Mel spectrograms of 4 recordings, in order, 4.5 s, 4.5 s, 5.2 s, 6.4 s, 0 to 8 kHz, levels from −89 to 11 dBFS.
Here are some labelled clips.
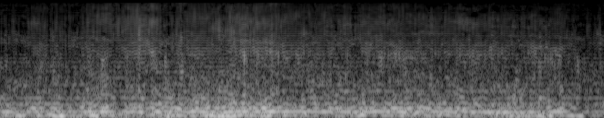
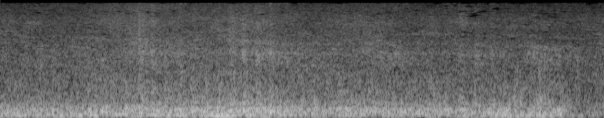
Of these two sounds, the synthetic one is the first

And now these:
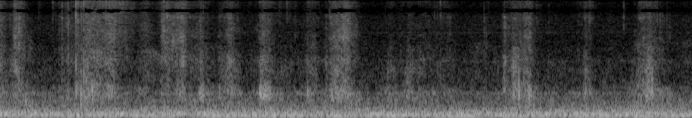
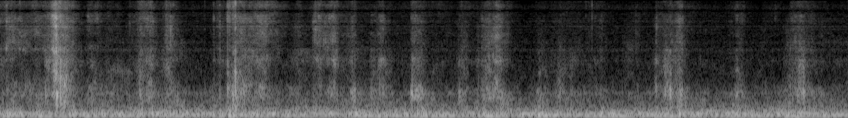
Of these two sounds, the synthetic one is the second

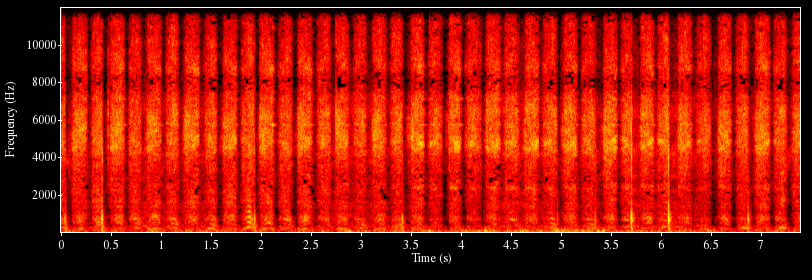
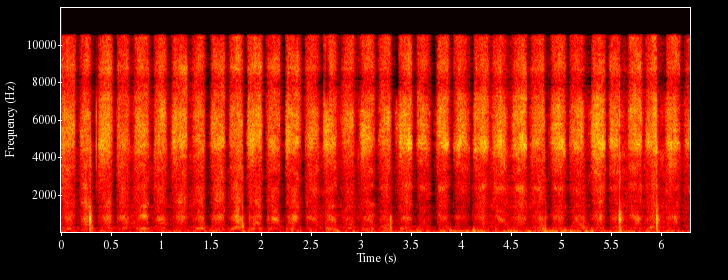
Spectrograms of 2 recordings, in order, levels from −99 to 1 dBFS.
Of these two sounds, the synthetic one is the second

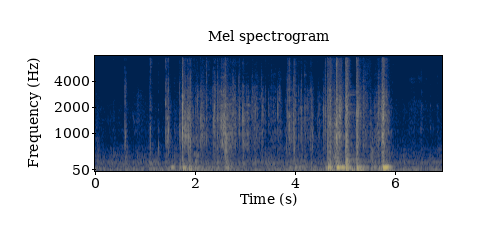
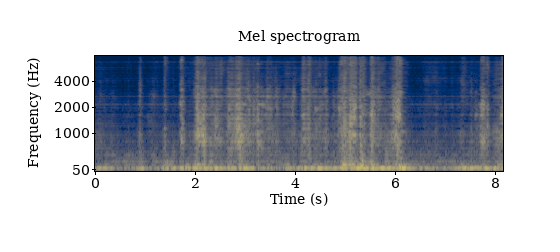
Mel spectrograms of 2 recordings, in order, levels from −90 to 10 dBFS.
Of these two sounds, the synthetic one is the second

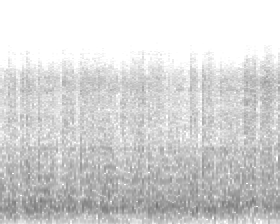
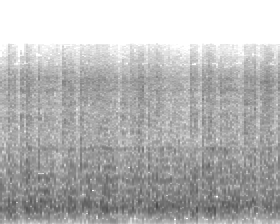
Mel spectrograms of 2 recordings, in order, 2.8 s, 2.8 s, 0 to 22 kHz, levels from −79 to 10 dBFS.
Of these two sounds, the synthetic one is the second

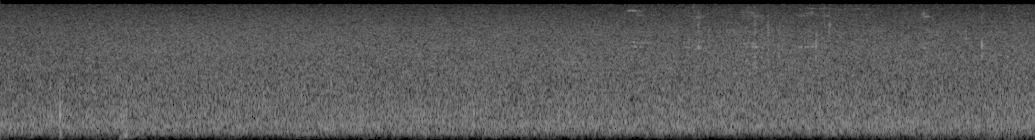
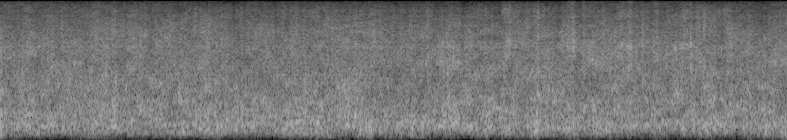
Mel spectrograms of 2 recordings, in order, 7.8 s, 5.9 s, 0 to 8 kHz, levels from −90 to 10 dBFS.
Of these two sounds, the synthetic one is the second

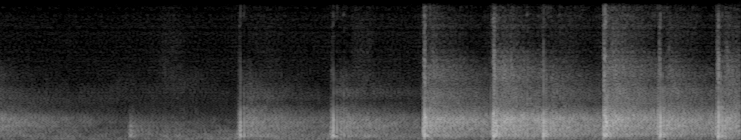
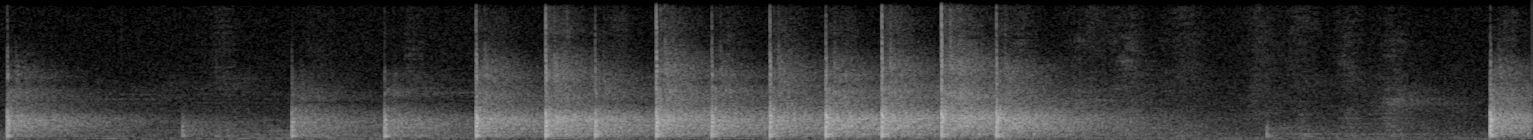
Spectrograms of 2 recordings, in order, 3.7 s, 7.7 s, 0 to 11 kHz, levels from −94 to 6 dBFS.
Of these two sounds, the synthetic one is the first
